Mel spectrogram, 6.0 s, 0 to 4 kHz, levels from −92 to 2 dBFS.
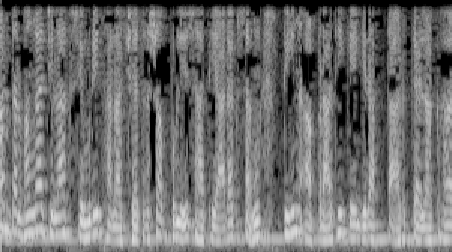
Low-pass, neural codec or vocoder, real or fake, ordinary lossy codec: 3.6 kHz; none; real; none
